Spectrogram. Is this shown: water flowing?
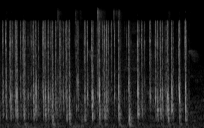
no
